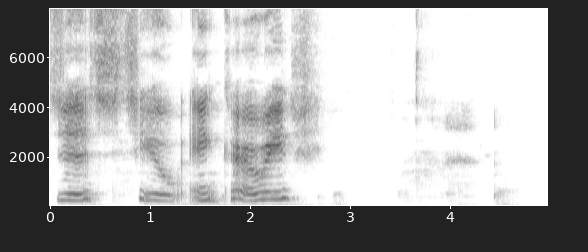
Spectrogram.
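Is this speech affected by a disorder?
Yes: ALS, sporadic; many years since delayed diagnosis.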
